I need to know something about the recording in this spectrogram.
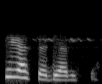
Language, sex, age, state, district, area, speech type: Assamese, female, 18-30, Assam, Chirang, rural, conversation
